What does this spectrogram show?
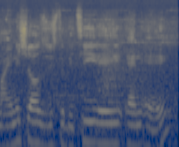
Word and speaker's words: Tana: And my initials used to be T-A-N-A, and so you hear some people pronounce it Tana, Tana.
